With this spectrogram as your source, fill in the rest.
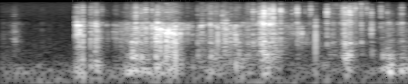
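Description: Thin, ridged sheets of dry pink soap are crushed into flakes between fingers. After a brief near-silence, a dense, bright crackling crunch starts suddenly and continues with rapid, dry crinkling snaps. The sound is mostly high-pitched, with almost no low end.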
